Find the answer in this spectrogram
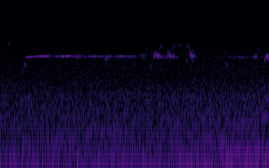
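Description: Night insects keep up a steady, high, thin buzzing trill over a low background rumble.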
